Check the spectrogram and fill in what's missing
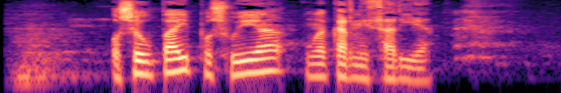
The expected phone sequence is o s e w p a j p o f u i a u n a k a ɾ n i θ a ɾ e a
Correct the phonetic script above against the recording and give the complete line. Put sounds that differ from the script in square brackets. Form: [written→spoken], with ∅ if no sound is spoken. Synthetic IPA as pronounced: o s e w p a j p o [f→s] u i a u [n→ŋ] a k a ɾ n i θ a ɾ [e→i] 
